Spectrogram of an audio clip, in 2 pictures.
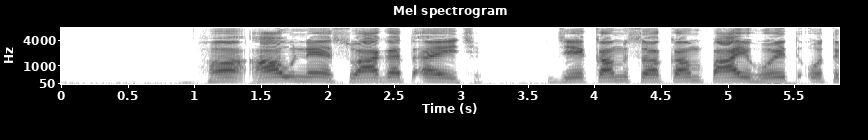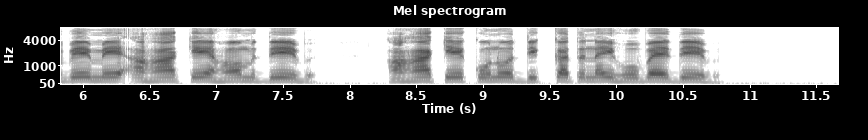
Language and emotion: Maithili, neutral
